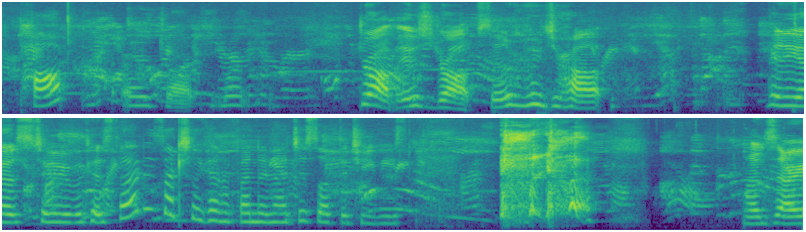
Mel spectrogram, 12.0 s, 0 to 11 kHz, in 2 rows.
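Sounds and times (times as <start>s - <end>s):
woman coughing: 9.7s - 10.6s.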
